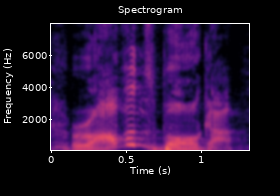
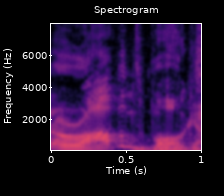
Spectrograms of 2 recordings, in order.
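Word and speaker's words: Ravensburger: told to is pronounced Ravensborg is how it's pronounced. So is that so is that is that how you pronounce it? Yes, it is. That's the proper German pronunciation. Robvensborg.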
